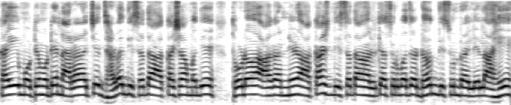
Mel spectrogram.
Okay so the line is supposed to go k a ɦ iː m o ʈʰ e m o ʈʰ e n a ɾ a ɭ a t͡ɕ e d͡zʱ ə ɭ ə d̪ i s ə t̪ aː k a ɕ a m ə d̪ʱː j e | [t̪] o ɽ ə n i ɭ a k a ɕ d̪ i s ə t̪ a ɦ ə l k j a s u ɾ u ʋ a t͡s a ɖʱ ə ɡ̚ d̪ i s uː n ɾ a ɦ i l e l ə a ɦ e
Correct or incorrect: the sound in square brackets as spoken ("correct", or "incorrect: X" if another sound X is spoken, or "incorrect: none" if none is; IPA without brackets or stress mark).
incorrect: t̪ʰ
